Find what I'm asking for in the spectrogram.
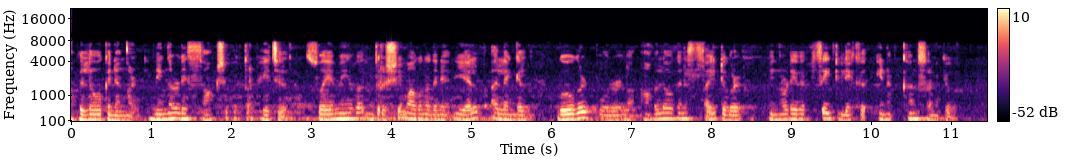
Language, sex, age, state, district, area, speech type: Malayalam, male, 18-30, Kerala, Palakkad, rural, read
